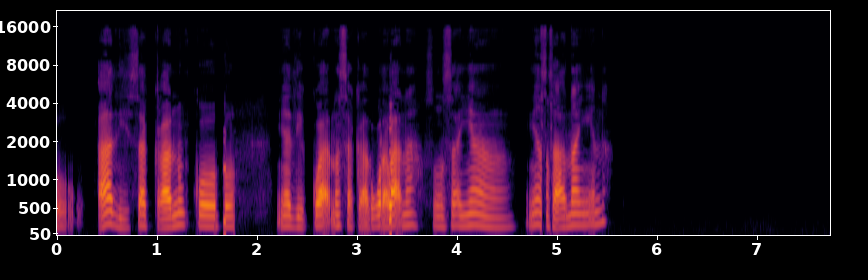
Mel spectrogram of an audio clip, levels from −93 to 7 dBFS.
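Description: Frames out of order hit this speech at 1.58–1.79 s, 3.14–3.36 s and 4.85–4.96 s: adjacent blocks played swapped, roughly 96 ms, 96 ms and 48 ms each, giving a garbled flutter. Unlike a dropout or repeat, no time is lost.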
